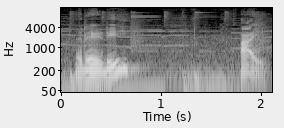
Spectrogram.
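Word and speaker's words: radii: अब देखो, इसको हम कैसे रीड करते हैं? रेडी आई, ऐसा प्रोनाउंस हमें करना है इसे। रेडी आई ऐसा बोला पढ़ा जाता है।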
